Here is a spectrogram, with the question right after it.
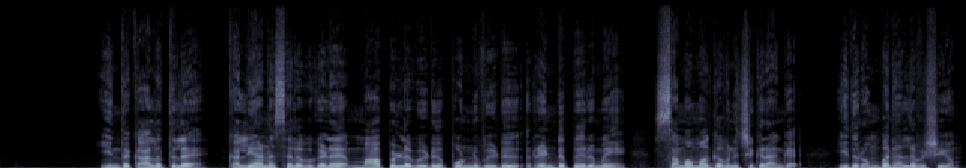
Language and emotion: Tamil, happy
